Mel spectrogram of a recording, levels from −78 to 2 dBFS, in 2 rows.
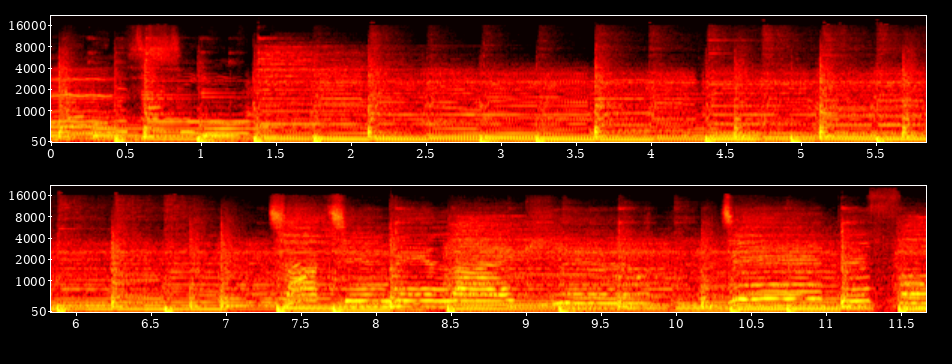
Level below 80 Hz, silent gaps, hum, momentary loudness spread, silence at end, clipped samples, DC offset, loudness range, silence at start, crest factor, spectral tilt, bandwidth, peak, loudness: -32 dBFS; none; none; 6 LU; 0 s; under 0.1%; under 0.1%; 4 LU; 0 s; 18 dB; -5 dB/octave; 17 kHz; -4 dBFS; -22 LUFS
